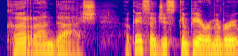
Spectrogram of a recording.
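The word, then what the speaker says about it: карандаш: maybe two syllables in front of the stressed syllable it reduces to uh gaziata karan dash karan dash okay so just compare remember we can transcribe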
